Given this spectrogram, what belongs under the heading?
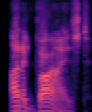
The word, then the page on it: unadvised: American English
